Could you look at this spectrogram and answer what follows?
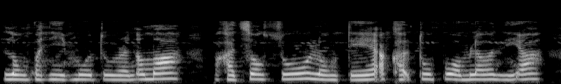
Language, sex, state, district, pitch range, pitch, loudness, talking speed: Mizo, female, Mizoram, Aizawl, 215-240 Hz, 230 Hz, -18 LUFS, 225 wpm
